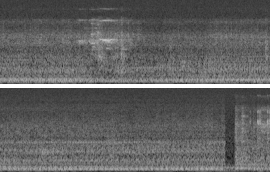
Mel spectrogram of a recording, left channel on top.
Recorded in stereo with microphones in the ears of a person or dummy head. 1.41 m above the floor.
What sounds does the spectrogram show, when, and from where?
Only background noise.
